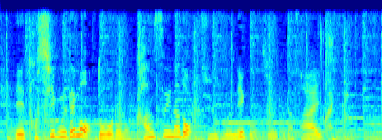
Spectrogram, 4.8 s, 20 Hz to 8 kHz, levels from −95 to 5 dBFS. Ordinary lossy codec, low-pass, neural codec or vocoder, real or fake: none; 7.2 kHz; none; real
